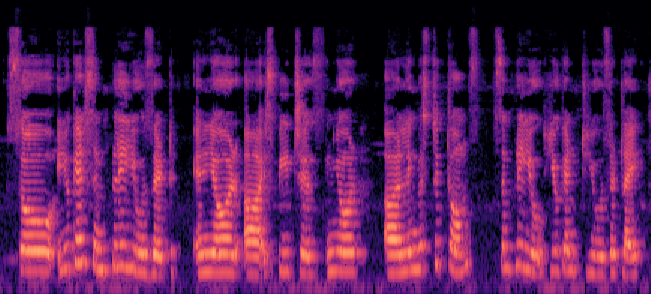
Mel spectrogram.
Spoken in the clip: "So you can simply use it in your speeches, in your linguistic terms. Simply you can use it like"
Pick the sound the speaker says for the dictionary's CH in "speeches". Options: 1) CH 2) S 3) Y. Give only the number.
1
